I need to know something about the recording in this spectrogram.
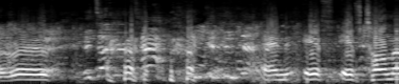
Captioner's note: everyone laughs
